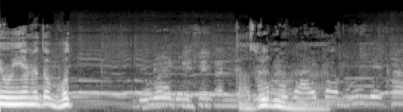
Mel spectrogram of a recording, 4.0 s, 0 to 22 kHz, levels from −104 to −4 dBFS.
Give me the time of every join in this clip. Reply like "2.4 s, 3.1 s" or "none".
none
